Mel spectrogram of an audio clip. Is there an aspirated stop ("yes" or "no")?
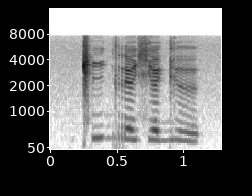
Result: no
